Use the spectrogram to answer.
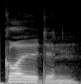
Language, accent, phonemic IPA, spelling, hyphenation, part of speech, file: German, Germany, /ˈɡɔl.dən/, golden, gol‧den, adjective, De-golden.ogg
- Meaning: 1. golden; gold (made of gold) 2. golden (gold-colored)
